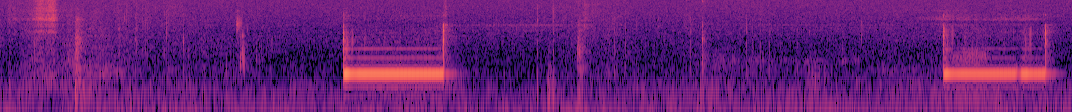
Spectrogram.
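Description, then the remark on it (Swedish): A phone's ringback tone from an outgoing call sounds twice, each a steady electronic burr lasting about a second, separated by a few seconds of near silence with faint ticking and background noise. “Alltså, ska jag ringa till Johan?”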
